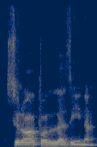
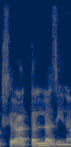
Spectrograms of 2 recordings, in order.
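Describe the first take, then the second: First: सिरातल लजीना with thick raa and heavy rounded "taw"; सिरातल लजीना as "siraw-tawl-lazeena"; correct heavy recitation. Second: सिरातल लजीना with a thin, light t; सिरातल लजीना as "siraa-tal-lazeena"; common mispronunciation. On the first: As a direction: recite सिरातल लजीना slowly, r and t full and dark. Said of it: "उसको बहुत से लोग सिरातल लजीना पढ़ते हैं". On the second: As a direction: say सिरातल लजीना with flat "taa" for the heavy "taw". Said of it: "अगर आप ता पढ़ेंगे तो गलत". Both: Shown as a demonstration.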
